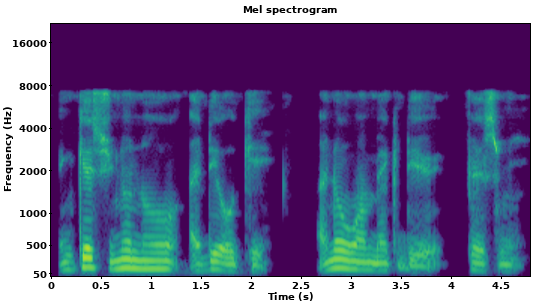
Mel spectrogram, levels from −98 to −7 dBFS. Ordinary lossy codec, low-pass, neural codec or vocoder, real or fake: none; 7.2 kHz; autoencoder, 48 kHz, 128 numbers a frame, DAC-VAE, trained on Japanese speech; fake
